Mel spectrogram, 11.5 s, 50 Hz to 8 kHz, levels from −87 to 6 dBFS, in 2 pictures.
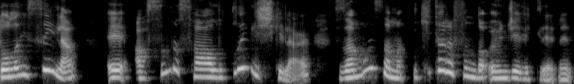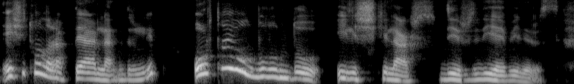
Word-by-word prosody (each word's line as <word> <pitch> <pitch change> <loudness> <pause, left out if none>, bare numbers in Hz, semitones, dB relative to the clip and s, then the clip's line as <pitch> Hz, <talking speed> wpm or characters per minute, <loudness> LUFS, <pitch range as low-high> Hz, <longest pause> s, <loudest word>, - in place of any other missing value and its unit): dolayısıyla, 275 - +4 0.3
eee, 215 0 +3
aslında 260 - -4
sağlıklı 225 - 0
ilişkiler 280 - -5 0.2
zaman 215 - +1
zaman 240 - -1
2 215 +11 -14
tarafın 340 - +1
da 205 - -1
önceliklerinin 185 -4 -2
eşit 245 - -1
olarak 210 - 0
değerlendirilip 160 - -2 0.3
orta 330 +10 +6
yol 335 - +6
bulunduğu 200 -8 +1
ilişkilerdir 160 -3 -3
diyebiliriz. 135 -8 -3
205 Hz, 100 wpm, -24 LUFS, 165-260 Hz, 0.3 s, orta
